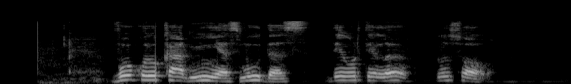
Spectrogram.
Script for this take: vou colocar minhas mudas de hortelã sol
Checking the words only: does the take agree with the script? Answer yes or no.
no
